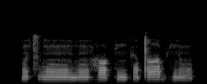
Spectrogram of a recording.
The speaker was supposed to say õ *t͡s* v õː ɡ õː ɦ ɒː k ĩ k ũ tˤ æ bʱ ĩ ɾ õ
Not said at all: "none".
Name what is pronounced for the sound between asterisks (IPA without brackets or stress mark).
t͡s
